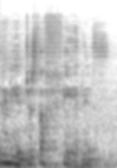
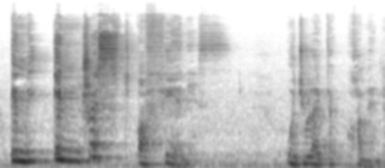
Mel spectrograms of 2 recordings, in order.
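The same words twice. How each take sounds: First: Quick, softer disbelieving echo of his phrase; incredulous echo. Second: Mimicking a Chaguanas reporter. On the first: Retold or imitated. Retelling his reply to the reporter, an incredulous quick echo. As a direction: throw his words back at him in disbelief. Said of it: "I said". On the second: Chaguanas reporter phoning him for comment, in a mild mock accent. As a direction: play the trained-voice Chaguanas caller, measured and proper. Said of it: "with a Chaguanas accent".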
